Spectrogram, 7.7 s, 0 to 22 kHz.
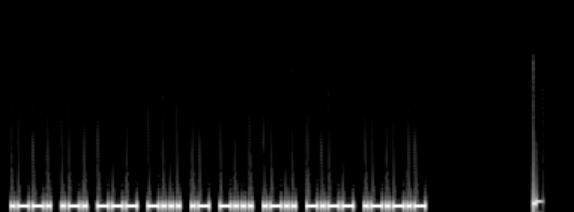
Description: Morse code, heard as a keyed tone, about 25 wpm, 700 Hz. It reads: PROBABLY.
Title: Sentences from Top 1000 Words - Review Part 5 - 25wpm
